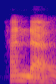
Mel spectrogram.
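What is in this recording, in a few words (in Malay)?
"handai", Malay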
